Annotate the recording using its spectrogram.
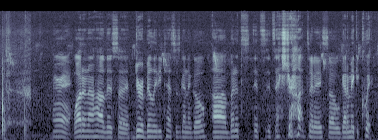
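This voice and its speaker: A man's voice: a little high, flat delivery, normal speed. Chatty man on a noisy camera mic. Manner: chatty, upbeat, laughs often. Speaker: collectibles reviewer. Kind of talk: casual product review. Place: at home, then outdoors.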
